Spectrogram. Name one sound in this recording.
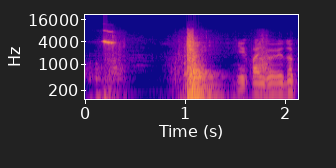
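A car bonnet slams shut.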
